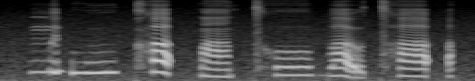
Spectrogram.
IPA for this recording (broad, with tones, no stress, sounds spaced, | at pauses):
m ɪ˦ ʔ w u˦ kʰ ä˦ ʔ p ã˨ tʰ o˦ b a̰˦˨ ʊ̯ tʰ ä˦ ʔ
